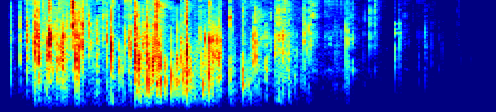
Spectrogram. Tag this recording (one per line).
Drop
Falling
Foley
Impact
Rocks
Stones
